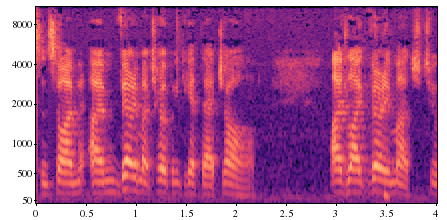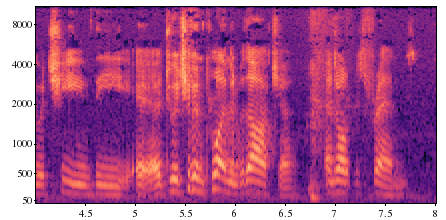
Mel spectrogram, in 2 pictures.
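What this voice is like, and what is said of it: Put-on mid-Atlantic accent. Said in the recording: “speaking in a mid-Atlantic accent like this”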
